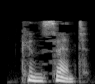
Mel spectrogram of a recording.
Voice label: "Consent", English

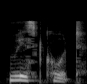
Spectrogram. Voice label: "Waist coat", English

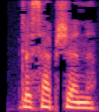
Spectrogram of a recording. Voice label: "Deception", English

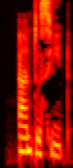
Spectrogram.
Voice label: "Antecede", English

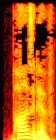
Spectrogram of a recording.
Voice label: "Positive", English

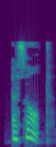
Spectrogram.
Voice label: "Assault", English

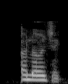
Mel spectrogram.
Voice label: "Allergic", English

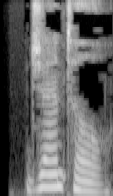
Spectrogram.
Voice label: "Gentle", English

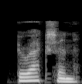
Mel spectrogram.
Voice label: "Erection", English

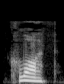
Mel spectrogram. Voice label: "Cloth", English

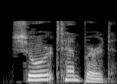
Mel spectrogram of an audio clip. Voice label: "Short tempered", English

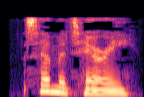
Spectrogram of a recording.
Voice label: "Cemetery", English

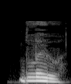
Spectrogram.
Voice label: "Blue", English

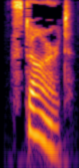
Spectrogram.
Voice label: "Start", English

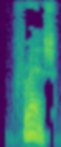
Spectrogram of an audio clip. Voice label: "Fresh", English

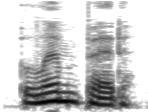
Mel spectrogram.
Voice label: "Limpid", English

